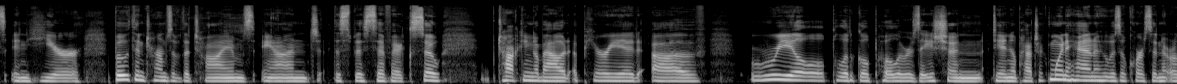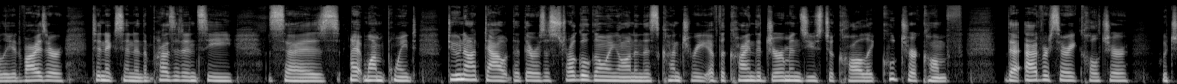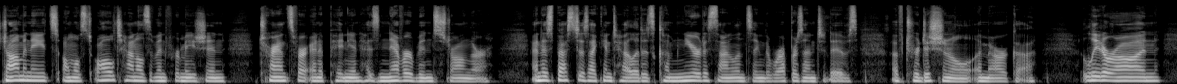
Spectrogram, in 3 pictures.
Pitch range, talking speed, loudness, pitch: 160-185 Hz, 170 wpm, -19 LUFS, 170 Hz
